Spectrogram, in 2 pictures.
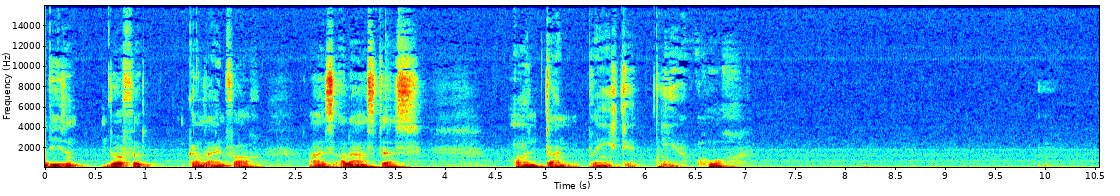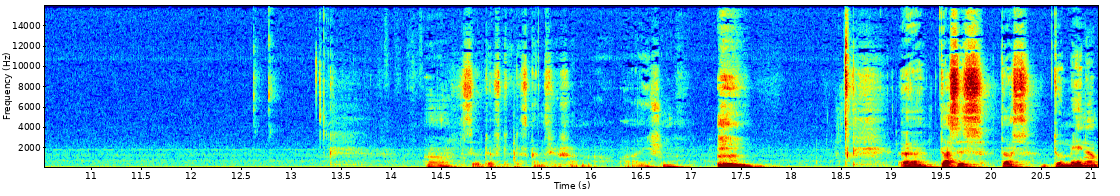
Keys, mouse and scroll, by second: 2.7-4.4 drag, 5.2 g, 11.9-13.5 drag.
